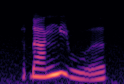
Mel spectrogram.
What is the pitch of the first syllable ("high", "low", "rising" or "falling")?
rising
